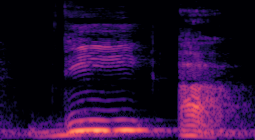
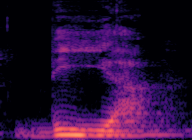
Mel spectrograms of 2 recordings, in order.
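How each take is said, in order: First: "Día" split as DÍ-a, high held "í"; fuerza en la I. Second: Said in the usual way. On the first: Shown as a demonstration. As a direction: hold "Día" high on the "í", then drop to "a". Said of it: "tienen la fuerza en la penúltima". ("Día" partido, con la "í" aguda y larga) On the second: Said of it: "todas las que acaban en ía".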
